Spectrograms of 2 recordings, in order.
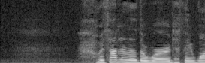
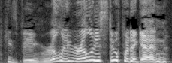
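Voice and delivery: loud, flustered, hurried; quick apology; 8 semitones higher, 14 dB louder than usual. A narrator's reading. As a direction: rush the apology, laughing nervously. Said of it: "Sun quickly said".

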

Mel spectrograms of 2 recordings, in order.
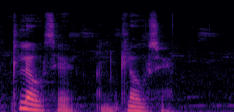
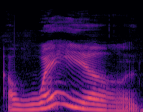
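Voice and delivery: plain reading voice

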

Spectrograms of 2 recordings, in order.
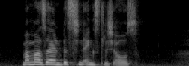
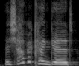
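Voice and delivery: higher, louder helpless mum; flustered, raised-voice protest; desperate cry; 5 semitones higher, 5 dB louder than usual. A narrator's reading. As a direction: cry out in despair. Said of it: "schrie Mama verzweifelt".

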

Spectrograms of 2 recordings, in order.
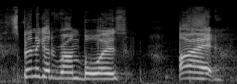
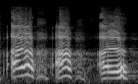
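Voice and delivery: normal talking voice

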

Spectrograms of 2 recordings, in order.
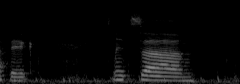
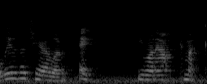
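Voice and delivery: usual speaking voice

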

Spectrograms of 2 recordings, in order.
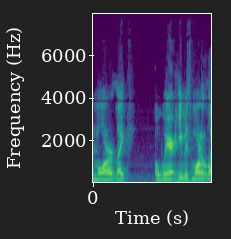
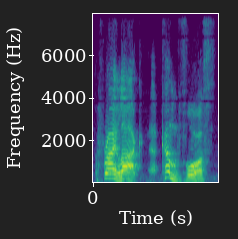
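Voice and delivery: Christopher Walken voice; 8 semitones higher, 4 dB louder, much slower than usual. Retold or imitated. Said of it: "Christopher Walken impersonator".

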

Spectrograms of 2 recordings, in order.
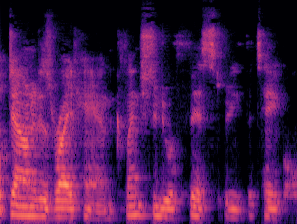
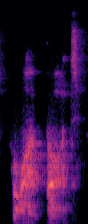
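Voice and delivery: plain reading voice

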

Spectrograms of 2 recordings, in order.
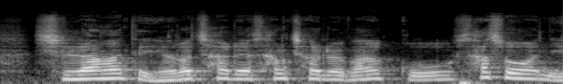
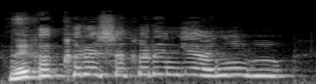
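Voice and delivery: very high, put-on whiny protest; mock whining; 12 semitones higher than usual. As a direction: make excuses in an exaggerated whiner's voice. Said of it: "징징대지 마라".

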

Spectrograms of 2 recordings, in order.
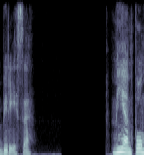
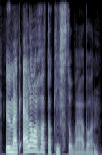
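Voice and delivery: eager interruption; 6 semitones higher, 4 dB louder than usual. A narrator's reading. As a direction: cut in higher than usual. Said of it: "vágott közbe Lotta".

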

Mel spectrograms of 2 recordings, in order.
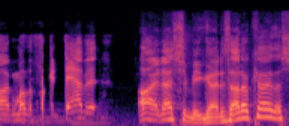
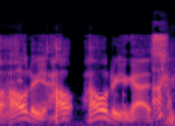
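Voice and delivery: deep pitch shifted; 5 semitones lower, 4 dB quieter than usual. Real, not acted. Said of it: "I'm using a voice changer".

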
